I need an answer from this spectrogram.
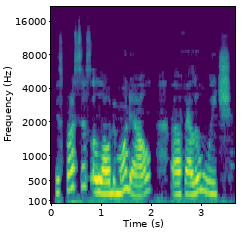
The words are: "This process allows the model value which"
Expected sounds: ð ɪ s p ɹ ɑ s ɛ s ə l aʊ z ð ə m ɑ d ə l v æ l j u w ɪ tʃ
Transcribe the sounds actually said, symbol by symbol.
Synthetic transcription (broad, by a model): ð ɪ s p ɹ ɑ s ɛ s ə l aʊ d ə m ɑ d ə l f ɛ l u w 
